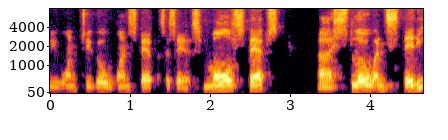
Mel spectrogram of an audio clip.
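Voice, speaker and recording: With a Spanish accent, a man speaks at a moderate pace and a fairly high pitch. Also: dry, close sound with no echo. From Spain. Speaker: mining company president. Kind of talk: interview.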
